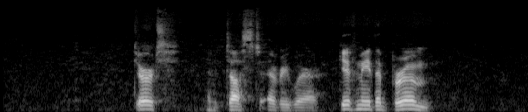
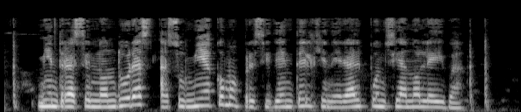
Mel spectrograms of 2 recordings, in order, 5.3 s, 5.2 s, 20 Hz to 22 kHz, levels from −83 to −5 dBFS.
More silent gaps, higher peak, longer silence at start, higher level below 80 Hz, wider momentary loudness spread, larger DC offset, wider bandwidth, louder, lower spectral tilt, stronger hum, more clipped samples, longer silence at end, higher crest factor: neither; about the same, -8 dBFS vs -6 dBFS; first, 1.35 s vs 0.1 s; second, -70 dBFS vs -64 dBFS; first, 18 LU vs 12 LU; neither; first, 16 kHz vs 11.5 kHz; second, -28 LUFS vs -23 LUFS; first, -5 dB/octave vs -3.5 dB/octave; neither; neither; first, 1 s vs 0.35 s; about the same, 22 dB vs 18 dB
